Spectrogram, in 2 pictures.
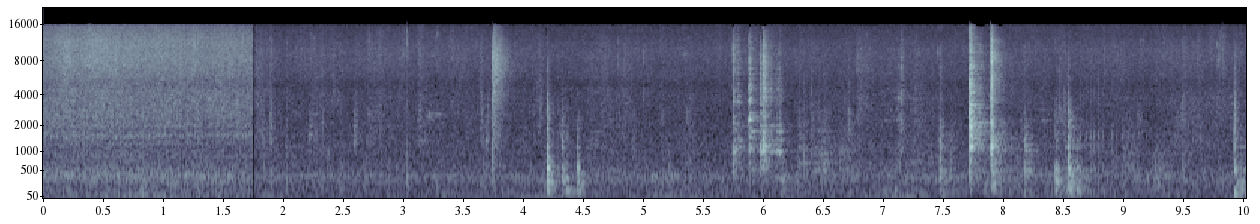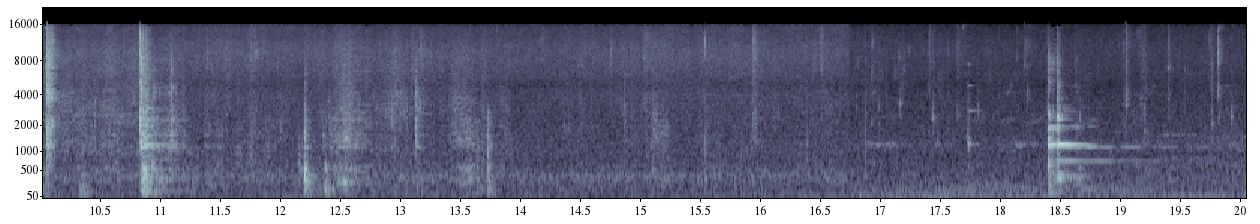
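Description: Steam hissing off a pot of boiling water for the first couple of seconds, then scattered clinks and taps of a spoon against steel and glass bowls as sauce is spooned out, with a louder ringing clink near the end.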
